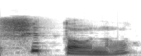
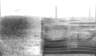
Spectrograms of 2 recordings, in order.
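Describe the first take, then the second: First: An extra i vowel separates sh and t. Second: The sh and t sounds join directly. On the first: The speaker calls it wrong. "para não colocar um i aqui no meio entre o sho e o to, que não, não é correto" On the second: The speaker calls it right. "é stono"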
